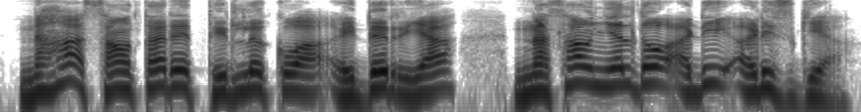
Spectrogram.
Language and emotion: Santali, angry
